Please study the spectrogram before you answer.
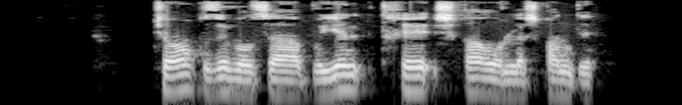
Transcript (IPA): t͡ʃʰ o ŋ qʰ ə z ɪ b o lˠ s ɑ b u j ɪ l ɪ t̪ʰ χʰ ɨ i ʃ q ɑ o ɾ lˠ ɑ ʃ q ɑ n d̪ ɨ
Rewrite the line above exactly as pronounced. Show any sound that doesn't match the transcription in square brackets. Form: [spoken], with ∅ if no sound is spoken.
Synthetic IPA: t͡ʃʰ o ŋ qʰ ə z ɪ b o lˠ s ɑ b u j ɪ l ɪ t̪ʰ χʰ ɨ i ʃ q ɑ o ɾ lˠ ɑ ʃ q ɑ n d̪ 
